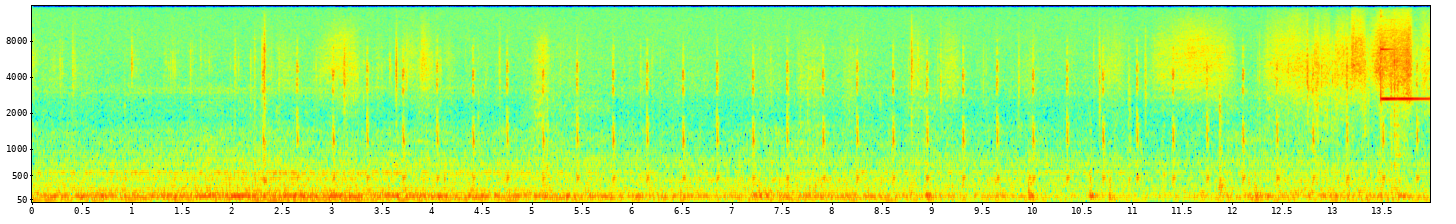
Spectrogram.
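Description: A car creeping into a parking bay during a driving test, with a low steady engine rumble inside the cabin and a rapid, even ticking like an indicator running throughout.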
